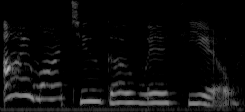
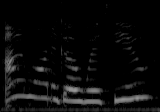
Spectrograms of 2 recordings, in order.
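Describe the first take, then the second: First: Each word is said separately and slowly. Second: The words are run together quickly.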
